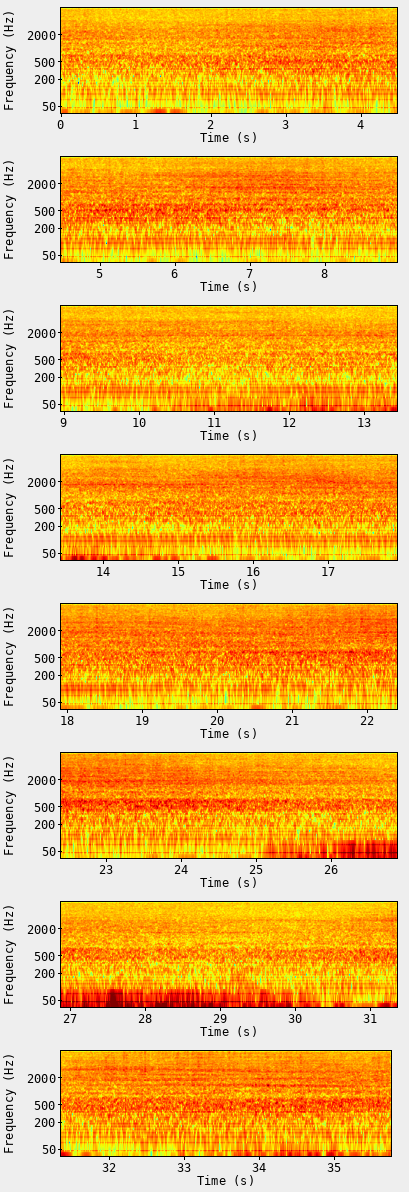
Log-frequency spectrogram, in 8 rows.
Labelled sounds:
11.0	11.3	vessel noise, 5.5 to 5.8 kHz

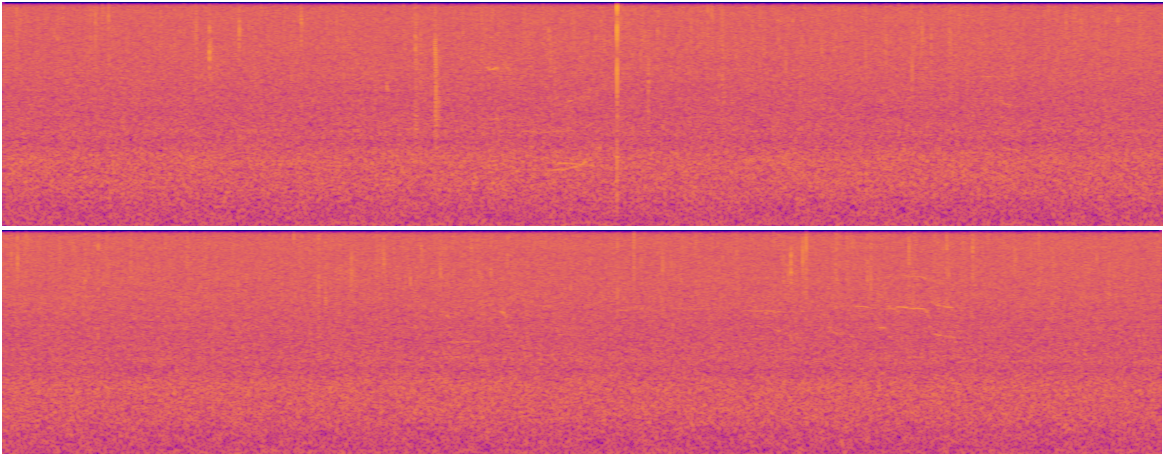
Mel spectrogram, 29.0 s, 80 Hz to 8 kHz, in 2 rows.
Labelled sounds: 25.9	26.1	killer whale, northern resident, G clan, call N23ii, 2.7 to 3.1 kHz

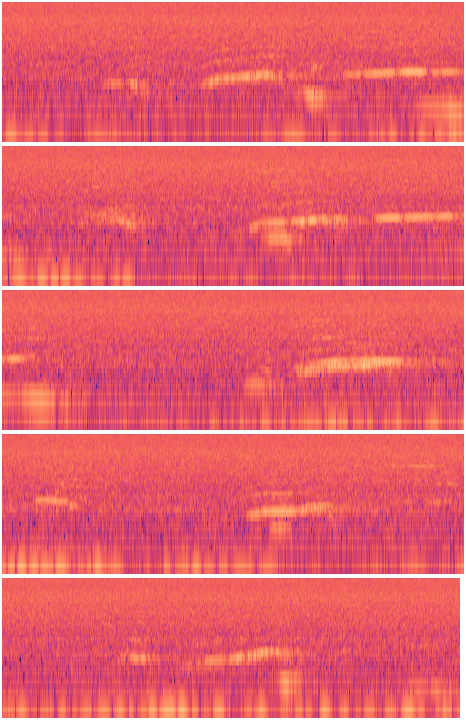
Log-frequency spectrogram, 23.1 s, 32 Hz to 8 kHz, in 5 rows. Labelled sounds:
17.9	18.2	humpback whale, 2.1 to 2.3 kHz

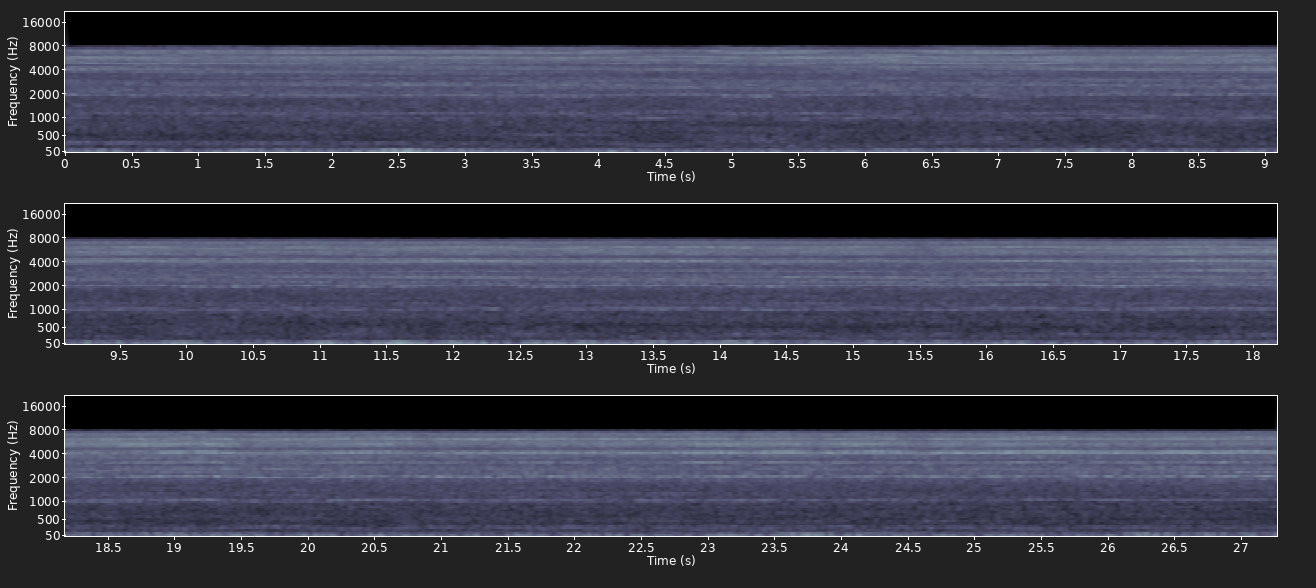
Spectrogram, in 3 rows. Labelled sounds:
21.1	21.8	vessel noise, 5.8 to 7.1 kHz

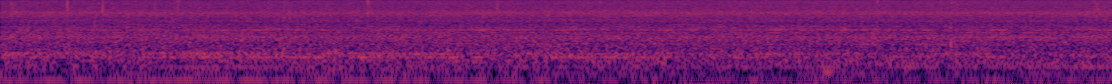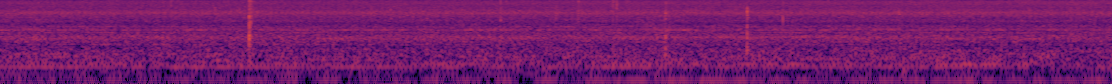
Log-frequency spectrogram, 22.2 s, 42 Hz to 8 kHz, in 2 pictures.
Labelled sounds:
16.8	21.8	vessel noise, 0 to 8.0 kHz

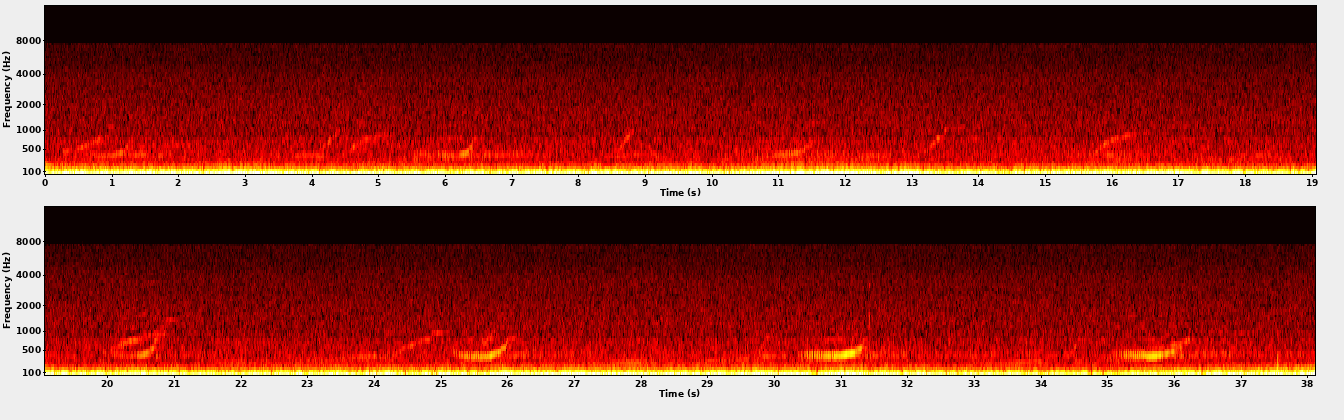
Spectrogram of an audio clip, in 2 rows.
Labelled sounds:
4.9	5.2	humpback whale, 0.80 to 0.93 kHz
16.0	16.4	humpback whale, 0.80 to 0.93 kHz
20.4	20.9	humpback whale, 0.80 to 1.0 kHz

